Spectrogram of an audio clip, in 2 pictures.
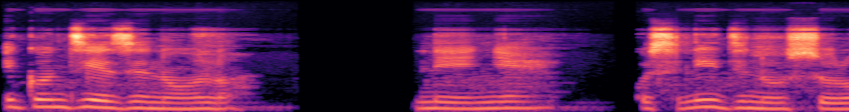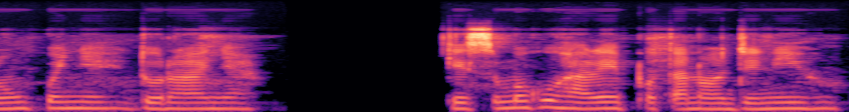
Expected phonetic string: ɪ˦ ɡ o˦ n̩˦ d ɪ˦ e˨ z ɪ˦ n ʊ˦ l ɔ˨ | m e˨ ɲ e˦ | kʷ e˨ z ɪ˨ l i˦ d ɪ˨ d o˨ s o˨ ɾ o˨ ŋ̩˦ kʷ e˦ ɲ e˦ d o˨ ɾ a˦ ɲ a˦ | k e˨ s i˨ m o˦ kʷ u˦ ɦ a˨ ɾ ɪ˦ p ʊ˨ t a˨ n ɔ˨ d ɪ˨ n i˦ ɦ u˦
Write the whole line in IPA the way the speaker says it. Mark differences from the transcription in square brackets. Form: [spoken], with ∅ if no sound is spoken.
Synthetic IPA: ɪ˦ ɡ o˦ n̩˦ d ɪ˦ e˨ z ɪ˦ n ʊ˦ l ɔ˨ | [n] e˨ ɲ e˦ | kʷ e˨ [s] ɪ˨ l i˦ d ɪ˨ [n] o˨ s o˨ ɾ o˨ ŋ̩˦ kʷ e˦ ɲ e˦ d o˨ ɾ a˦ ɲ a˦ | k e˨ s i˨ m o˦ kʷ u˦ ɦ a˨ ɾ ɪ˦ p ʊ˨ t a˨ n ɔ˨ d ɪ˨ n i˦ ɦ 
